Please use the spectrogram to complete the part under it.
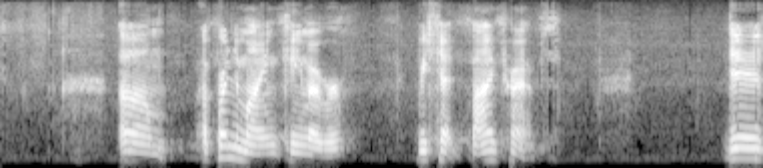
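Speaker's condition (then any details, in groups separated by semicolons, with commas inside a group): Cerebral palsy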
